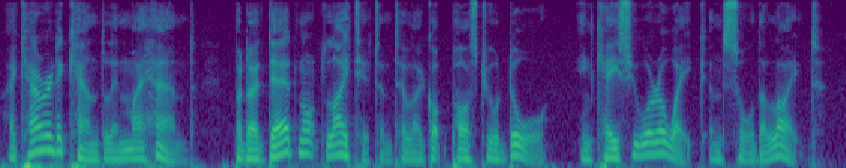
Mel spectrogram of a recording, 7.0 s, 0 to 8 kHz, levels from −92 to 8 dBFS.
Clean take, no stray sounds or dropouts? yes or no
yes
